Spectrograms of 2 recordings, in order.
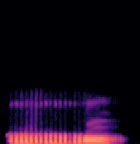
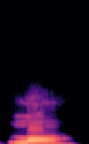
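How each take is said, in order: First: The r is trilled long and heavily. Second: The r is replaced by an l sound. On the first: "terlalu bergetar banyak salah" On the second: "cadel itu juga salah"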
